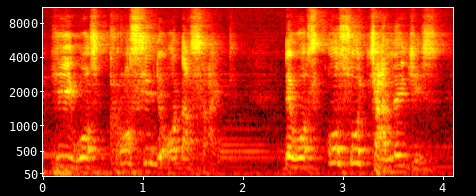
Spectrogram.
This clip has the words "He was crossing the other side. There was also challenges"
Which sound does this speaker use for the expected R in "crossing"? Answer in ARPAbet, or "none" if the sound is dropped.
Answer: R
